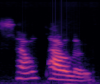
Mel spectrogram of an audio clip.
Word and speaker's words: São Paulo: São Paulo.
